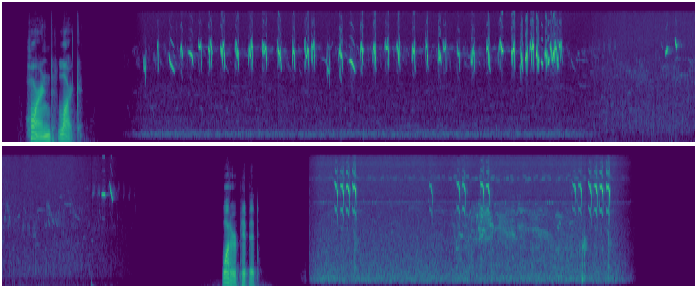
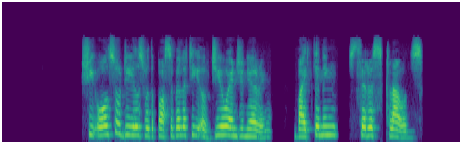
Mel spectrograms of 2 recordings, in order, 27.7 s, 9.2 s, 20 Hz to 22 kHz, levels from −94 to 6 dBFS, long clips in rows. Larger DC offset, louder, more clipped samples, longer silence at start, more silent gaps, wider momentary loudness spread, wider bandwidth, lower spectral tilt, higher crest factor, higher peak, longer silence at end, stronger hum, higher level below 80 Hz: neither; second, -25 LUFS vs -16 LUFS; neither; second, 0.5 s vs 1.6 s; second, 16.98-17.03 s vs 5.44-5.57 s, 5.72-5.84 s, 6.73-6.93 s; first, 18 LU vs 10 LU; first, 16 kHz vs 7.8 kHz; second, -0.5 dB/octave vs -4 dB/octave; about the same, 20 dB vs 16 dB; second, -10 dBFS vs -2 dBFS; first, 1.7 s vs 0.8 s; neither; second, -70 dBFS vs -64 dBFS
